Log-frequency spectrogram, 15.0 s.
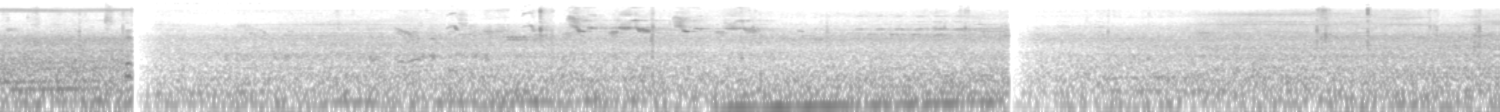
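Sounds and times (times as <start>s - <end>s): steady noise haze: 0.0s - 7.0s, 10.2s - 15.0s
small birds chirping: 1.2s - 11.3s.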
